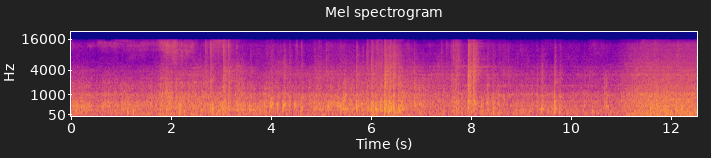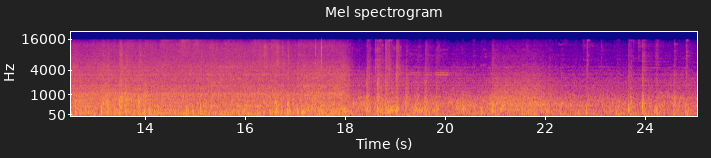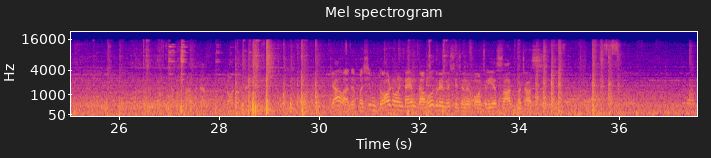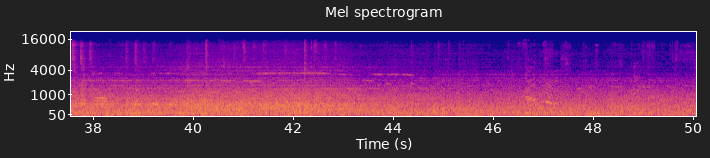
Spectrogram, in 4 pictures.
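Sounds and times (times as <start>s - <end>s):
passenger train running: 0.0s - 50.0s
passing train rush: 0.0s - 50.0s
wheels clacking over rail joints: 1.0s - 15.7s, 16.4s - 21.2s, 22.0s - 36.2s, 37.3s - 39.3s.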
